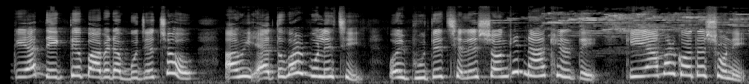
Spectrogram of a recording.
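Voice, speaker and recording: A woman voicing a distraught village mother in an animated moral story, accusing and insistent. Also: very high-pitched, normal speed. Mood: upset, scolding.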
